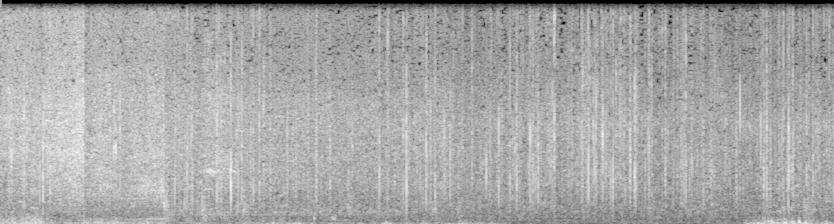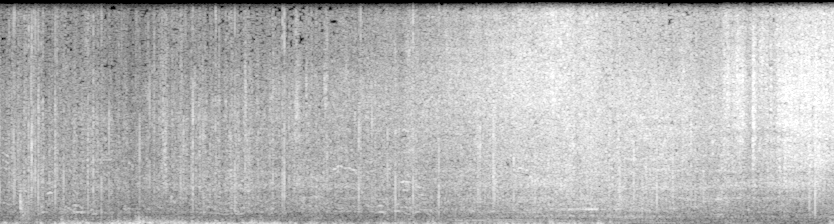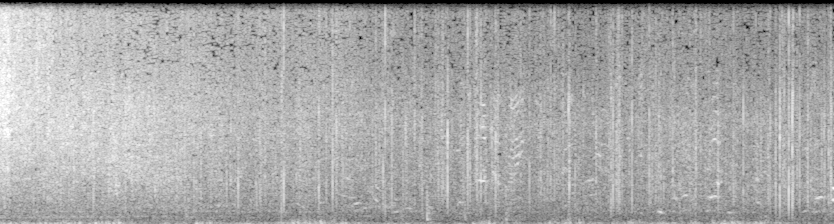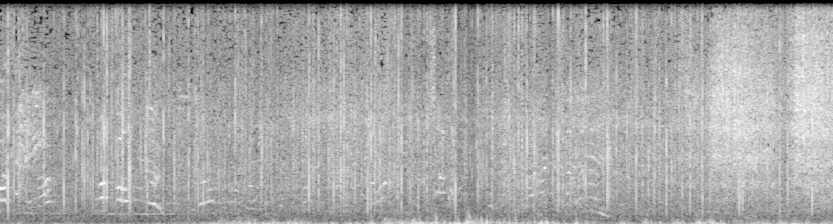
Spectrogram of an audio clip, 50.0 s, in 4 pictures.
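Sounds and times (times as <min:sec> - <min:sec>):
low uneven rumble: 0:00.0 - 0:39.1
rain drops ticking: 0:00.0 - 0:50.0.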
